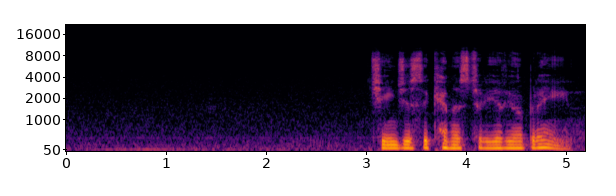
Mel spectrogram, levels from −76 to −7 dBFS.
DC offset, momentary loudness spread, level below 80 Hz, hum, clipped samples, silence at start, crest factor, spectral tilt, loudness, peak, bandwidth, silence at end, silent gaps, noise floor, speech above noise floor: under 0.1%; 3 LU; -50 dBFS; none; under 0.1%; 0.4 s; 18 dB; -6 dB/octave; -26 LUFS; -10 dBFS; 10 kHz; 0 s; none; -51 dBFS; 26 dB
